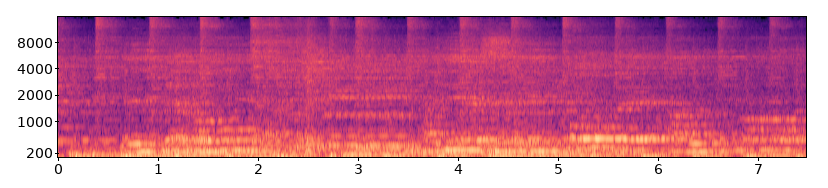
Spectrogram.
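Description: Live norteño band music: accordion and saxophone carrying held melody notes over electric bass and a steady drum beat at about two beats a second.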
